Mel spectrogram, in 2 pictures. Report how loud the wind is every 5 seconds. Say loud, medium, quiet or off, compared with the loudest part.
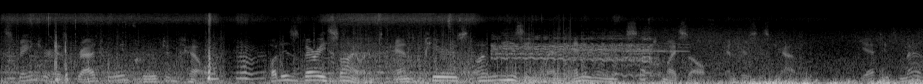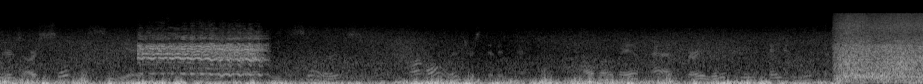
medium, medium, medium, loud.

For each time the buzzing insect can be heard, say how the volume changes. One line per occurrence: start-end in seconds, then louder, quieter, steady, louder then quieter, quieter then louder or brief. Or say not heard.
0.0-8.4 quieter.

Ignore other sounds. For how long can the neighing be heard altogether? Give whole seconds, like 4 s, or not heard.
3 s.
